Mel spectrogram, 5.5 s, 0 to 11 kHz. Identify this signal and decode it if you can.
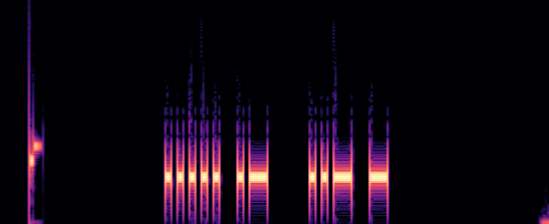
Morse code, heard as a keyed tone, about 20 wpm, 700 Hz. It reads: 5A UT
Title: Field Day Exchanges - 20wpm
